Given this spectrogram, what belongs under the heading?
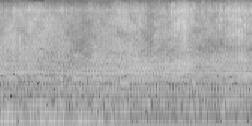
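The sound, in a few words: engine of a model aircraft flying at an airshow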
